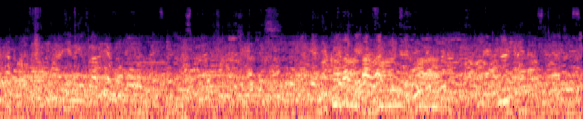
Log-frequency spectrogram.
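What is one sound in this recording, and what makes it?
A crowd of men and women chatters loudly all around, close by.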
